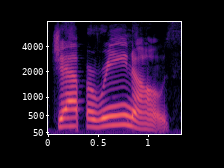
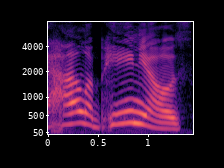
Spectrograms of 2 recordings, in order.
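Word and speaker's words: jalapeños: knew you're supposed to pronounce J's like h's not in Boston I went to a Mexican restaurant I'm looking at the menu and I asked the waiter what are these things japos he said they're not japos they're jalapenos oh once again that JH combination so I wanted to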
